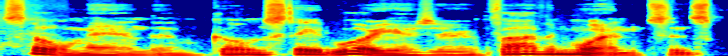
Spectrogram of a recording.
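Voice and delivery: very deep, very soft droning voice; mock monotone. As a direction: drone low and quiet like a sleepy robot. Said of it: "You sound so monotone".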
